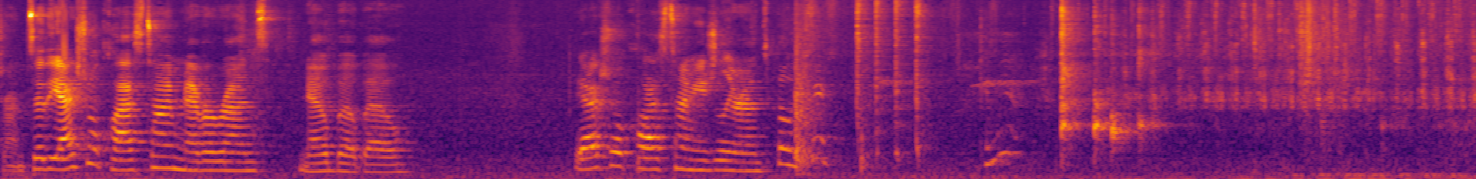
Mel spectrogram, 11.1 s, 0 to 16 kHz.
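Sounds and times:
hands rubbing and scraping: 7.8 - 11.0.

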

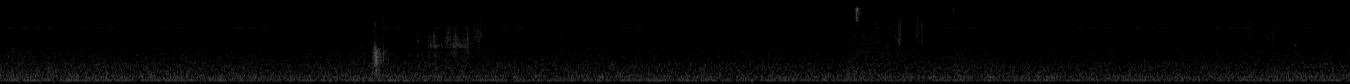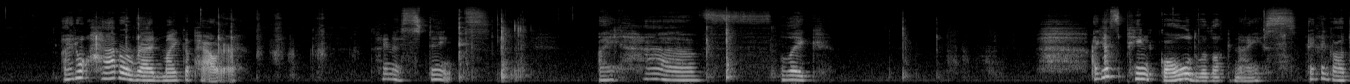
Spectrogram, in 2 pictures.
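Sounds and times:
faint steady hum: 0.0 - 27.0.

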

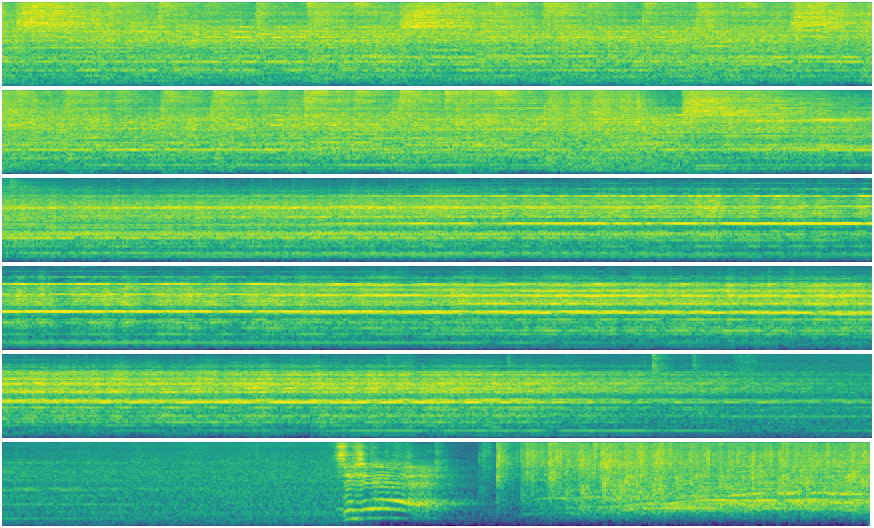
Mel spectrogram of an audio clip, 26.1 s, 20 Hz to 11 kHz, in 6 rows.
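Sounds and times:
drums: 0.0 - 13.4
electric guitar chord ringing: 0.0 - 23.2.

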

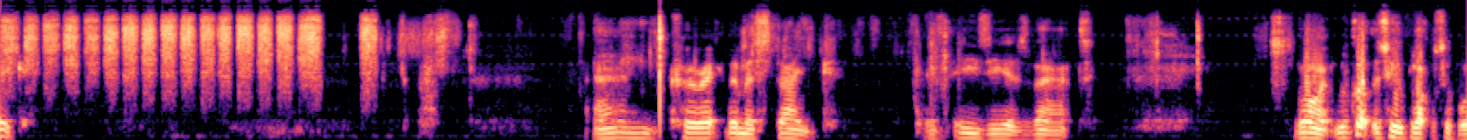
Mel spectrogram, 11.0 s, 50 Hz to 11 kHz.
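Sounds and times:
sanding stick rubbing wood: 0.0 - 3.4.

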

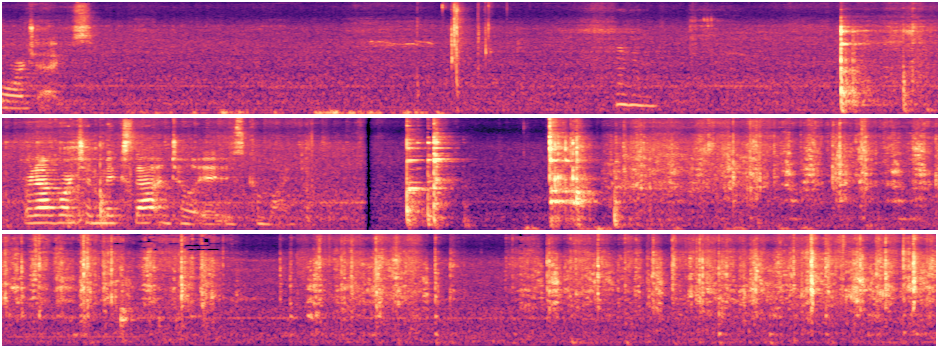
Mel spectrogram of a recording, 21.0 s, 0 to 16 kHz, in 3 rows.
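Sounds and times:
wire whisk beating in plastic bowl: 11.6 - 21.0.

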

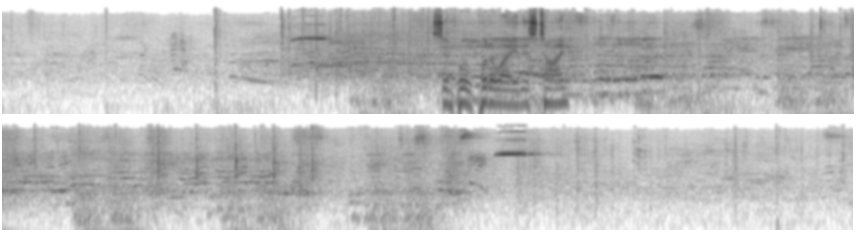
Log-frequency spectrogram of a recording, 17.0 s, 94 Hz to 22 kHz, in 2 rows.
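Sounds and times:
light crowd noise: 0.0 - 17.0
music over public address: 4.3 - 13.4
voices over public address: 4.3 - 13.8.

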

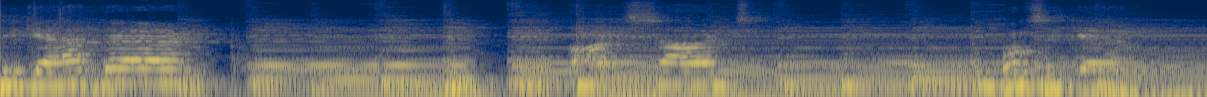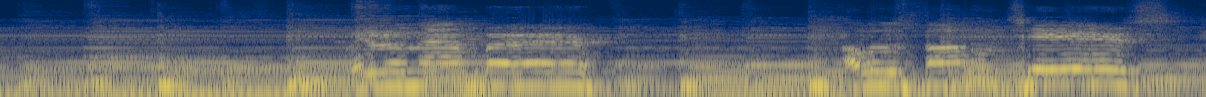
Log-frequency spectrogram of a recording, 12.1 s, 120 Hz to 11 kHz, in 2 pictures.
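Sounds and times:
acoustic guitar ballad: 0.0 - 12.0
person singing: 2.8 - 3.9, 4.9 - 6.0, 7.7 - 9.4, 10.2 - 12.0.

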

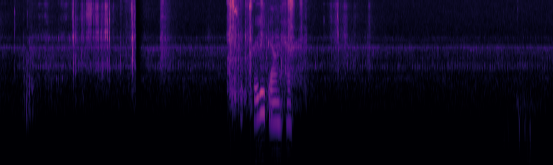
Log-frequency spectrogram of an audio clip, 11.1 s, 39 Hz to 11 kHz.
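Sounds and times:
faint rustles and ticks: 0.2 - 8.0.

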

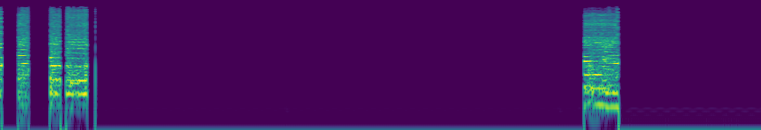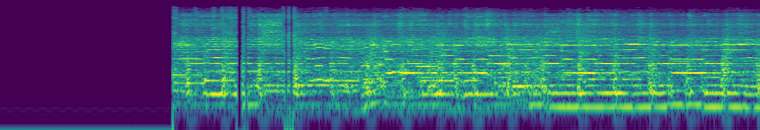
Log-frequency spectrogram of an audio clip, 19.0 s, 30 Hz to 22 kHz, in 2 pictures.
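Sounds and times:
live rock band music: 11.7 - 19.0.

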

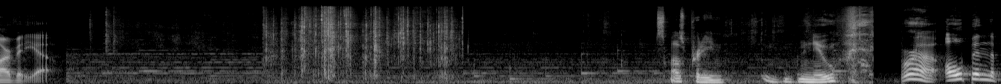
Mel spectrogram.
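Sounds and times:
soft background music: 0.0 - 10.0
paper packaging crinkling: 0.8 - 4.8.

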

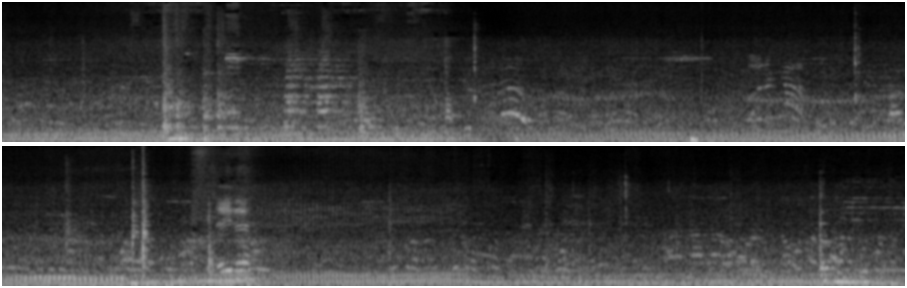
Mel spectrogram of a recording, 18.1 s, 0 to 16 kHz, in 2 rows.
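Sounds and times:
traffic rumble: 0.0 - 18.0
voices: 0.0 - 18.0
car horns tooting: 1.9 - 4.0, 17.2 - 18.0.

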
